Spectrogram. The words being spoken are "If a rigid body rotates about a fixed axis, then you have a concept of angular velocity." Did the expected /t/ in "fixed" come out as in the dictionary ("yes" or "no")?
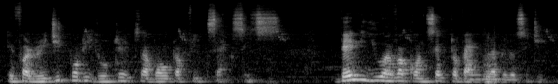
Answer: no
